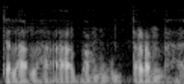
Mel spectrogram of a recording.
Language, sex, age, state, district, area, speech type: Santali, male, 45-60, West Bengal, Dakshin Dinajpur, rural, spontaneous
